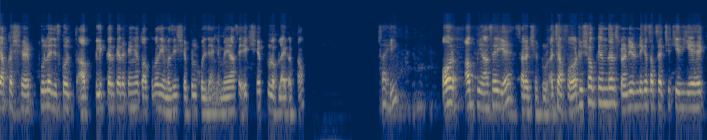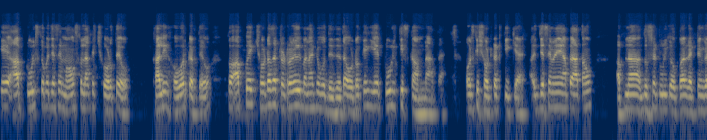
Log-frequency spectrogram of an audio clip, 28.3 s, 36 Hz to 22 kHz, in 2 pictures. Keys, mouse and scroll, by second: 0.3-3.1 drag, 4.3-9.0 drag.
